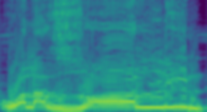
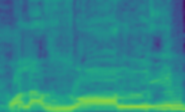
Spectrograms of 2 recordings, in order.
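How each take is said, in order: The two takes are said the same way.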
